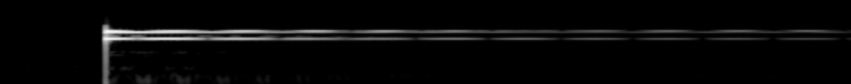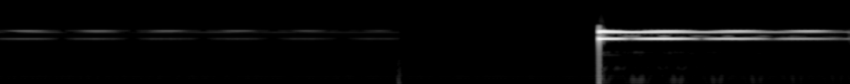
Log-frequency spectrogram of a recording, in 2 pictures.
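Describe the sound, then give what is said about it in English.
An NMR free induction decay of a single atom, its radio-wave signal rendered as sound: a clear, bell-like ringing tone that starts sharply and fades slowly over several seconds, then strikes again near the end. No talking. “So what you just heard was actually the free induction decay, the um, release of the of the wavelength energies on the radio wave of a single atom.”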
